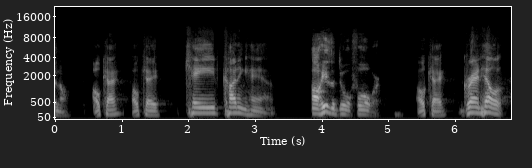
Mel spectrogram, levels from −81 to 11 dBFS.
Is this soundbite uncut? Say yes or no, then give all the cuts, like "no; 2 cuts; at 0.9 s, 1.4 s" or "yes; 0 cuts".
yes; 0 cuts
